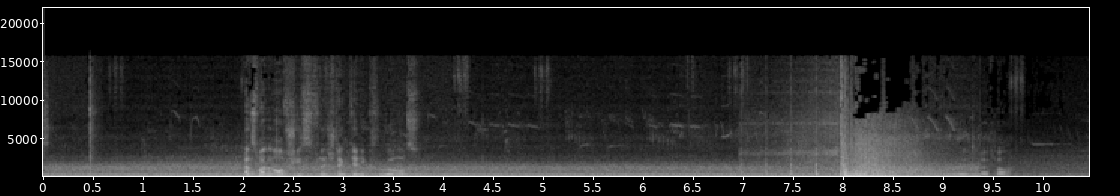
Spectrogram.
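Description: An armoured vehicle's engine rumbles low and steadily.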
